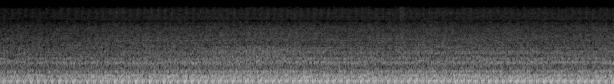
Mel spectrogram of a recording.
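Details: Honda Scoopy scooter with ESP engine, warmed to normal operating temperature, idle spec about 1,600–1,700 rpm: even putt-putt at roughly three to four beats a second, steady and unhurried; healthy warm idle.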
